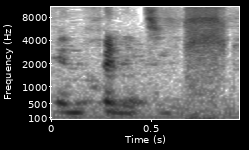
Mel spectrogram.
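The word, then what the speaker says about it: InfiniTT: So we put the TT as representing Trinidad and Tobago, but it's pronounced Infinity.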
